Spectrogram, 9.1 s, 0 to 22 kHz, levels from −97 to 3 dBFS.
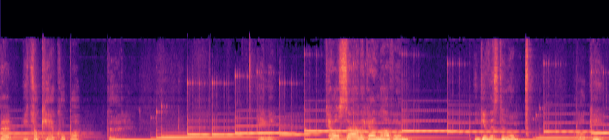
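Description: Nothing stood out on listening to the recording.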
